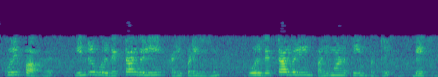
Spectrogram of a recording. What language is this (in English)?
Tamil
